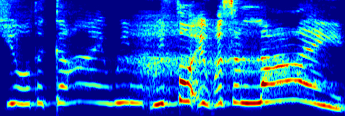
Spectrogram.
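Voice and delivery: high, dramatic mock wail; astonished station staff. Imitating Eurostar staff meeting the guy, high-pitched astonishment. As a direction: squeal it in mock disbelief. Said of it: "And they were like".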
